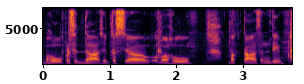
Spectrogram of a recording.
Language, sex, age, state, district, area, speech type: Sanskrit, male, 18-30, Madhya Pradesh, Chhindwara, urban, spontaneous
